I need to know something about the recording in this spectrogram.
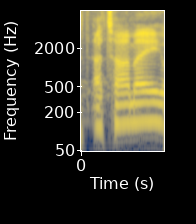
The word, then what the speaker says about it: athame: Is it athame or atame or atame? Athame, which is a voodoo knife.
